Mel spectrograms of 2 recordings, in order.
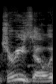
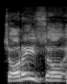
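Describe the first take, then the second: First: CHORIZO with an English r; English pronunciation. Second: CHORIZO with full 'cho' and tapped r; Spanish pronunciation. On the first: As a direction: say CHORIZO as 'chuh-REE-so'. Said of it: "Chorizo is an English word". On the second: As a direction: say CHORIZO as 'cho-REE-so' with Spanish r. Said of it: "chorizo is a Spanish word". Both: Shown as a demonstration.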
